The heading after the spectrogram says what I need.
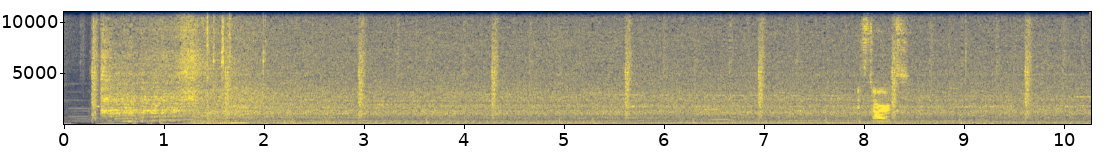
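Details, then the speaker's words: Ford Raptor 6.2L after installing a JDM Engineering 700 HP kit (spark plugs, supercharger pulley, belt, tune): cranks briefly, catches and settles into a steady idle noticeably smoother than before; healthy start. "It starts. It does feel like it's idling way smoother than it was."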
